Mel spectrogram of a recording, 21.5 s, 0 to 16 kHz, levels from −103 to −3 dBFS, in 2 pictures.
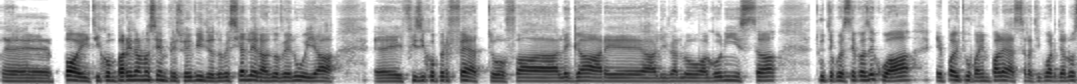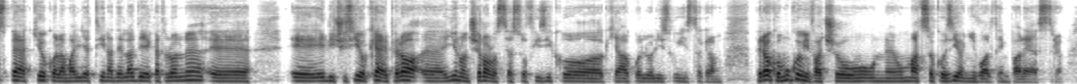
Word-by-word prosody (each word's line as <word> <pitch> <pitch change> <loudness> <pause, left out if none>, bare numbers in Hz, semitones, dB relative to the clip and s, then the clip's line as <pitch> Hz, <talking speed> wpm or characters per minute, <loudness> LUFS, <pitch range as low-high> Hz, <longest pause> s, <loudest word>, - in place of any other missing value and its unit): ehm, 140 -2 0
poi 180 -5 +8
ti 165 - -4
compariranno 175 +3 +4
sempre 175 -3 +1
i - - -6
suoi 165 0 +1
video 165 -4 +1
dove 150 +2 -1
si 160 +4 -1
allena, 180 -6 +4
dove 155 +1 +1
lui 165 -2 +1
ha, 150 -1 +2 0.4
ehm, 135 +1 -1
il 135 - -3
fisico 170 +3 -1
perfetto, 165 -4 +1
fa 145 0 +3
le 155 +2 -1
gare 145 -2 +1
a 140 -1 +2
livello 145 +1 -3
agonista, 165 +2 0 0.4
tutte 175 -1 -3
queste 165 +2 +1
cose 180 +4 +2
qua, 175 -2 +4 0.2
e 155 -3 -4
poi 190 -3 +3
tu 180 - -2
vai 155 -2 -1
in 150 - -10
palestra, 170 -4 +1
ti 150 - -13
guardi 160 0 -1
allo 175 +2 -1
specchio, 175 0 -1
con 165 -2 -3
la 145 - 0
magliettina 145 +2 -5
della 155 +2 -3
Decathlon, 165 +3 -3
ehm, 140 -2 -3 0.4
e 150 -1 -2
dici 160 0 -6
sì 195 - -2
okay, 175 +2 +2
però, 175 +2 +4
uhm, 140 -1 -4
io 185 +6 -4
non 155 -3 -4
ce 150 - -1
l'ho 170 - +3
lo - - -2
stesso - - -6
fisico 135 -3 -4
che - - -8
ha 125 -1 -3
quello 135 -1 -9
lì 130 +1 -9
su 130 +2 -14
Instagram, 125 -3 -12 0.3
però 200 +5 +6
comunque 195 +6 +1
mi 165 - 0
faccio 135 +1 0 0.2
un 140 -1 -8
un 135 +1 -7
mazzo 140 -2 0
così, 145 +4 -1
ogni 130 -4 -6
volta 125 -1 -4
in 125 - -17
palestra, 115 -2 -6
150 Hz, 210 wpm, -21 LUFS, 140-170 Hz, 0.4 s, poi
